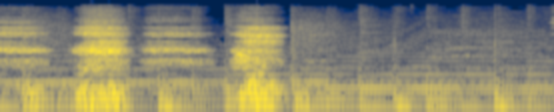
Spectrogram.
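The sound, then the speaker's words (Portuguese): A voice imitates deep, shaky breathing: two loud, heavy breaths, each a ragged gasping inhale and exhale, followed by quieter, fading breath noise. “E respirando fundo assim.”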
